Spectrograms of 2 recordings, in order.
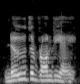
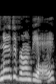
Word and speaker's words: nodes of Ranvier: totally on it because you have to say it like nudes or wrong va so in these nodes of ranvier fiance this is going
